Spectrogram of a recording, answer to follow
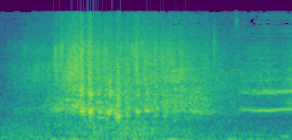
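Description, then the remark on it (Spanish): A car pulls up at a house with a loud, drawn-out screech of skidding tires, the squeal peaking early and then fading into a steady engine hum, with no voices. “El coche llega a casa de Alfonso.”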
